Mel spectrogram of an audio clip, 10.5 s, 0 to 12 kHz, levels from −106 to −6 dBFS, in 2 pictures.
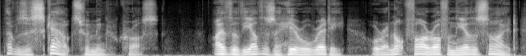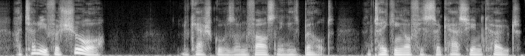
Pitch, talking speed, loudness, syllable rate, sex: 120 Hz, 205 wpm, -18 LUFS, 6.6 syllables/s, male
